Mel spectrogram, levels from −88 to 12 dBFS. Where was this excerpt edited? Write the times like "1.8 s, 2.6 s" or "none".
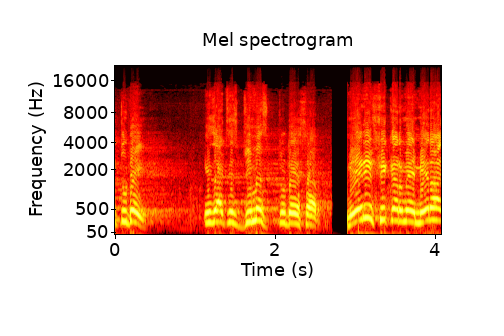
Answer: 2.7 s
